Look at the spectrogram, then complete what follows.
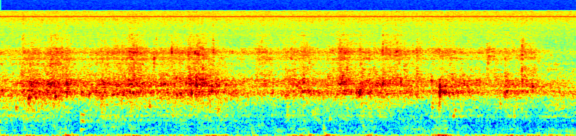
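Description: Water in a cave pool sloshing and lapping as someone wades through it.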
